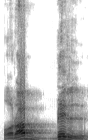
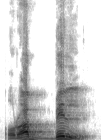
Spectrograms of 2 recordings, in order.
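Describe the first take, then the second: First: The b sound is held and doubled. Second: The same.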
